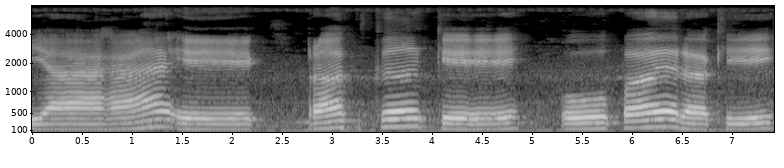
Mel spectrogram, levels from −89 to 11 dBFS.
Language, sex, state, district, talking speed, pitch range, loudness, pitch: Hindi, male, Punjab, Fazilka, 50 wpm, 125-140 Hz, -15 LUFS, 125 Hz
